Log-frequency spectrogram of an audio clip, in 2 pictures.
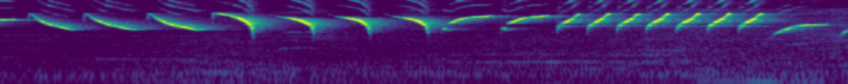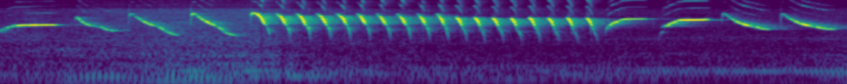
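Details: Spanish Timbrado canary song for training canaries to sing: loud repeated downslurred whistles, then a long, very fast metallic trill, over a soft low background rumble.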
